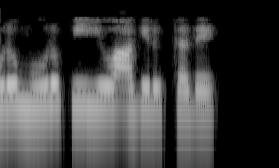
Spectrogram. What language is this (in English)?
Kannada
